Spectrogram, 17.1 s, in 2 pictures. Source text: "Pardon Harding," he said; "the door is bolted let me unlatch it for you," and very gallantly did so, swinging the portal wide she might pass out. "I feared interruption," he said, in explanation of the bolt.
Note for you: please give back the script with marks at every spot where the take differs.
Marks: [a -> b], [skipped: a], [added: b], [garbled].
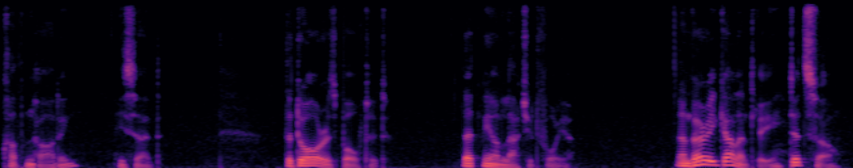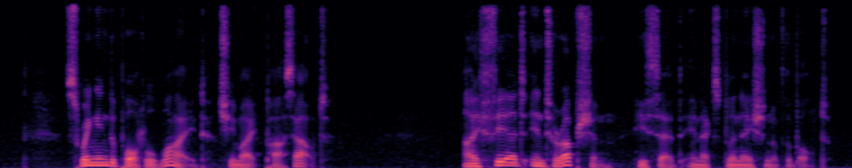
"Pardon Harding," he said; "the door is bolted let me unlatch it for you," and very gallantly did so, swinging the portal wide she might pass out. "I feared interruption," he said, in explanation of the bolt.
